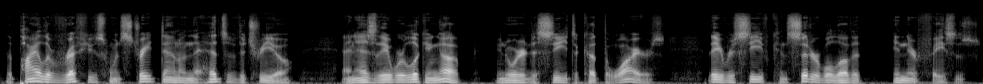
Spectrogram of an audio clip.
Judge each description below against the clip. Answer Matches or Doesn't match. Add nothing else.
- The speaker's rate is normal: Doesn't match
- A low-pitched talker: Matches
